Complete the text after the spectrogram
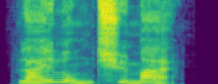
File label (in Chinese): "来龙去脉", Chinese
